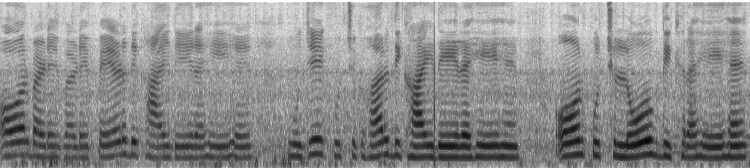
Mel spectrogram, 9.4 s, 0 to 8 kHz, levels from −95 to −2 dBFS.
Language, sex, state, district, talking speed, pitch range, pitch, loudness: Hindi, female, Madhya Pradesh, Dhar, 135 wpm, 200-225 Hz, 205 Hz, -17 LUFS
